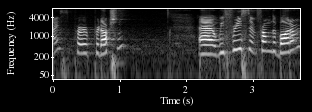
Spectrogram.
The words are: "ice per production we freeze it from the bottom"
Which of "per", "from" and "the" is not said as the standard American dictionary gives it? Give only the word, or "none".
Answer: none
